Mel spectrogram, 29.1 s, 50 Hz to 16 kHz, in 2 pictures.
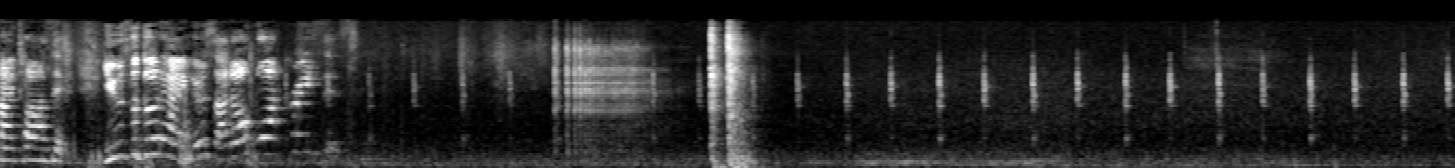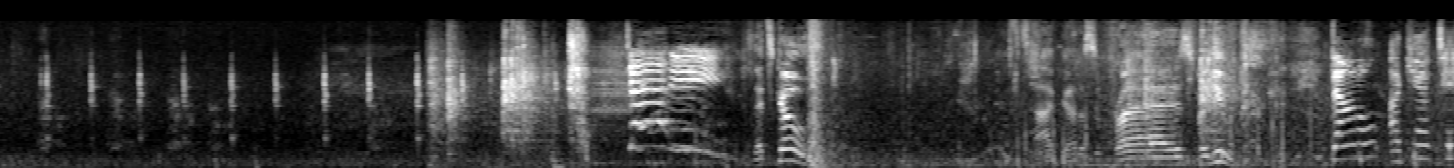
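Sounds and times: light ticks: 6.5 - 19.3.

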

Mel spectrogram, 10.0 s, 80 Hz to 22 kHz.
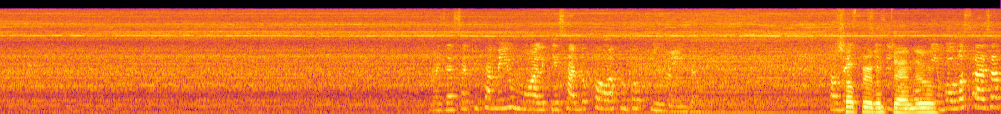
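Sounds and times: stand mixer running: 0.0 - 10.0.

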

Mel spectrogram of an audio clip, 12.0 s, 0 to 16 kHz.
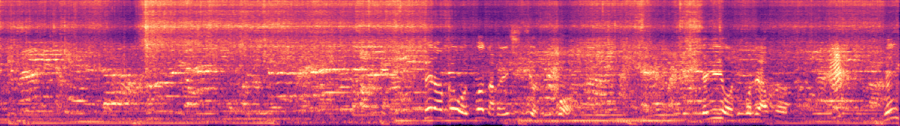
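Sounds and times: background song: 0.0 - 12.0.

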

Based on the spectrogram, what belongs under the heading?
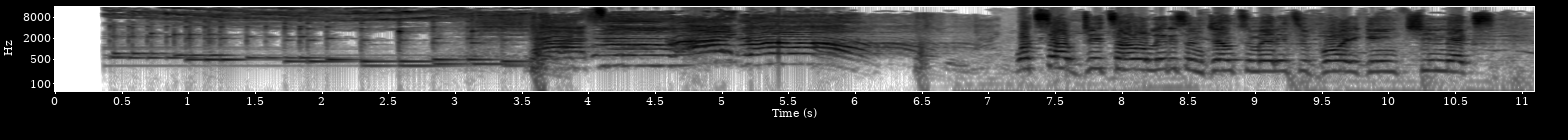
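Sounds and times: fast ticking beat: 0.4 - 4.0
synth jingle melody: 0.4 - 4.5.

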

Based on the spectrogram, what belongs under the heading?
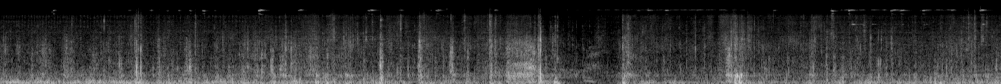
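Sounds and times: bike tyres knocking over rocks: 0.0 - 10.0
sharp clacks from bike: 0.0 - 10.0.

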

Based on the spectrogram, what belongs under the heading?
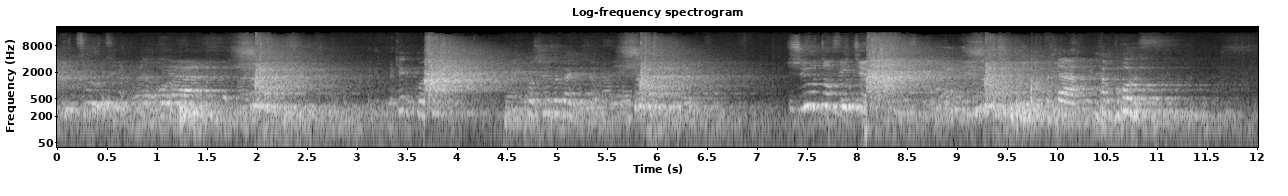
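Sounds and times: sharp smack echoing in hall: 1.8 - 2.9, 3.7 - 4.5, 5.7 - 6.9, 8.0 - 10.0.

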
